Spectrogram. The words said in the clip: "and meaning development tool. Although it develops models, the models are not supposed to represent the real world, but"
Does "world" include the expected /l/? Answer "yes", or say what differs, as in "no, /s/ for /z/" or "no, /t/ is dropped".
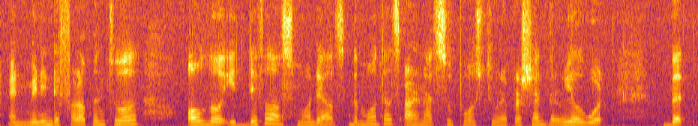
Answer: no, /l/ is dropped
